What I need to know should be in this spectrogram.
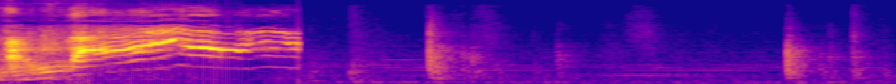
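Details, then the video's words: Angry cat letting out one strained, rising-then-falling meow lasting about a second and a half. Near-silence follows, broken by two brief faint clicks. "Funny Angry Cats And Dogs Compilation Angry Pet Videos"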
